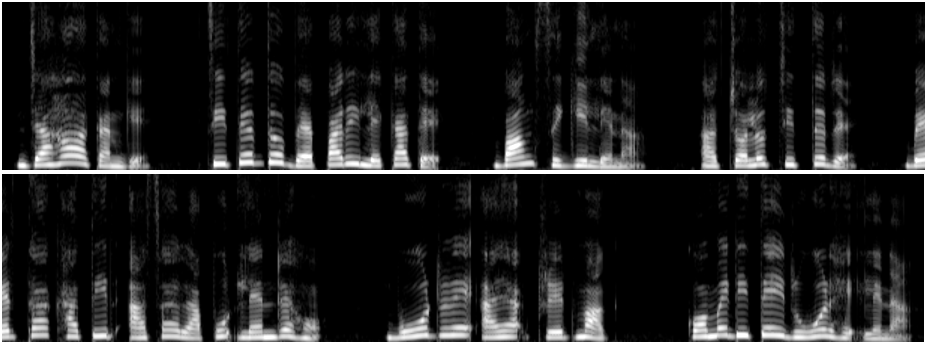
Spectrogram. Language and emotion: Santali, neutral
